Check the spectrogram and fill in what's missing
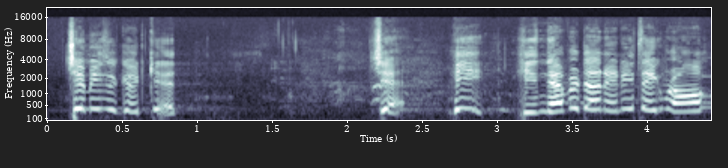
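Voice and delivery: high mom voice, earnest pleading. Retold or imitated. Mother at the court mic pleading for her son, high and earnest. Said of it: "And my mom says".

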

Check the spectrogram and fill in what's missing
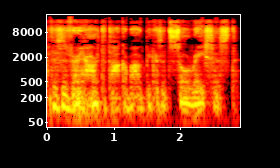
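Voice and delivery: breathy hushed confession; whispering under a desk. Pretend. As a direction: whisper it as if someone might hear. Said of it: "I'm hiding under the desk".

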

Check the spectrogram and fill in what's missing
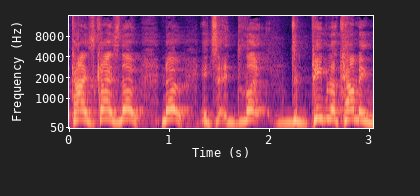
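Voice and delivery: mock-urgent pleading; urgent warning. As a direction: retell a frantic warning to the team. Urgent radio warning in retold film.

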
